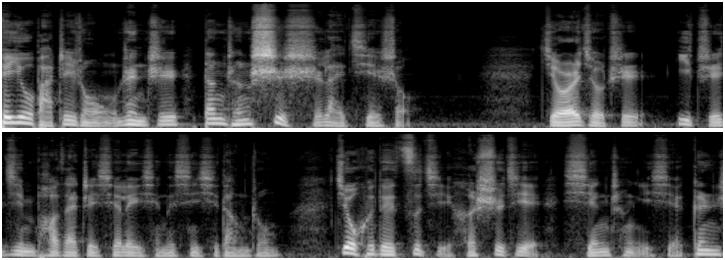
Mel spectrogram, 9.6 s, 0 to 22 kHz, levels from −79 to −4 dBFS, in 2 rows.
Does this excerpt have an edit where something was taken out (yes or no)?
no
